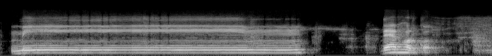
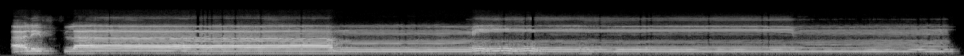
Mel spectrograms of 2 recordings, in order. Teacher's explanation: তাহলে লাস্টের মিমটার উচ্চারণটা এভাবে হবে মিম, দেড় হরকত পরিমাণ এই গুন্নাটা হবে, শেষের গুন্নাটা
